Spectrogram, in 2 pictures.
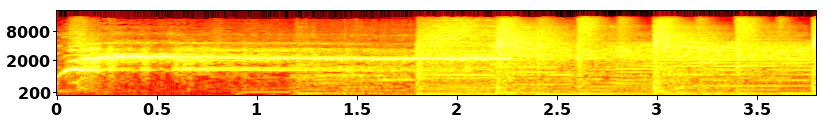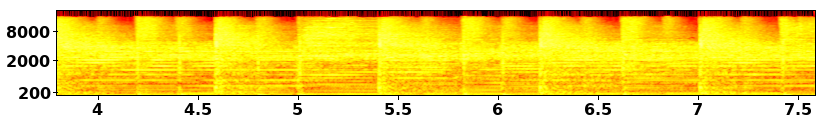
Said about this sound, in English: And now the screaming starts. For them. And for you.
